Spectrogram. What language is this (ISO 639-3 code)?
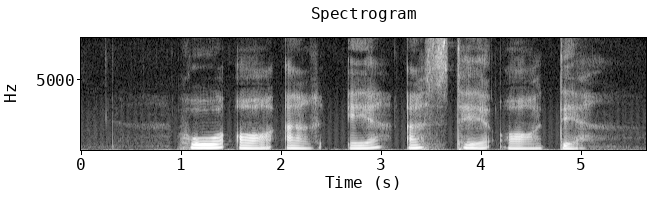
nor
